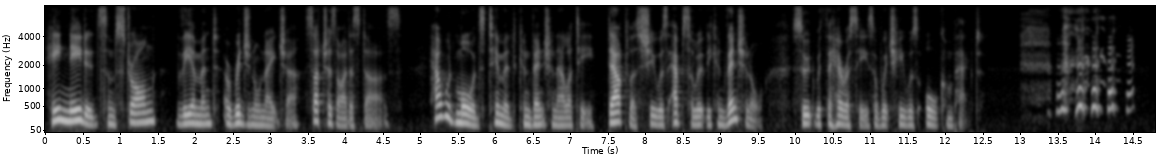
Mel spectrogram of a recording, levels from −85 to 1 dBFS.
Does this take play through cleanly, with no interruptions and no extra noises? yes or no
no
